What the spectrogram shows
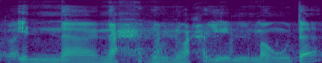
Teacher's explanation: bacaan inna nahnu nuhyil mauta, dengung pada nun syaddah, wajib bergunnah.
